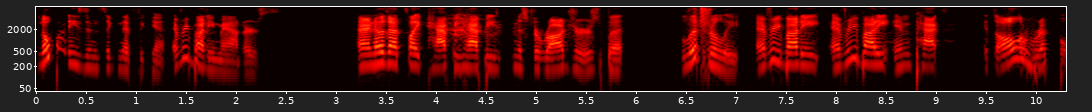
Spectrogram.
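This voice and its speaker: An unremarkable speaking voice, fairly quick and lively in intonation, with big swings in loudness and a dry, close sound with no echo. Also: woman, medium pitch for a woman. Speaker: podcast co-host. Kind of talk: casual chat.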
